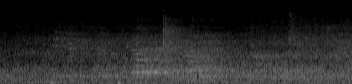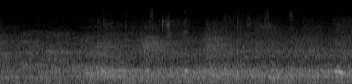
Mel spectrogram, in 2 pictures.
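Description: Young women talk among themselves nearby, in an echoing hall.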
